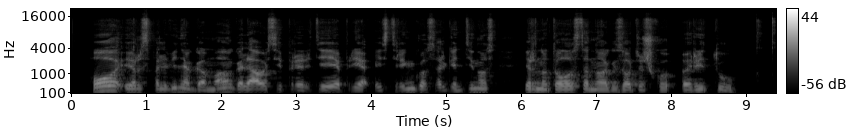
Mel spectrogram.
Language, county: Lithuanian, Utena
